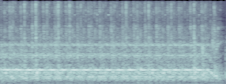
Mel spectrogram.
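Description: A sewing machine stitches a pressed holiday quilt piece, running at a steady fast buzzing whir with a constant motor hum, close and uninterrupted until it stops at the end.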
